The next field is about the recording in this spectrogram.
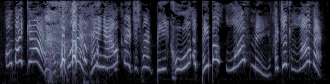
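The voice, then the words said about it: High-pitched girly helium voice. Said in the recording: “let's hear your girl voice ... That was helium.”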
